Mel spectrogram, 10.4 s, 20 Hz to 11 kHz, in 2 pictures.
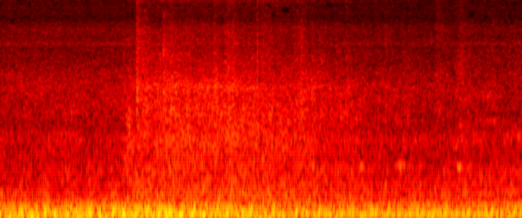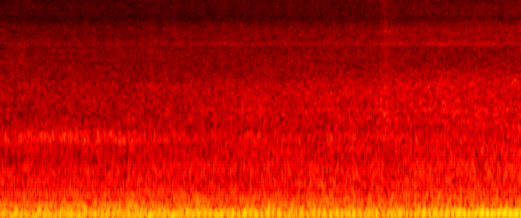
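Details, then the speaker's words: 1992 Pontiac Trans Am that had been running rich: steady low rumbling idle with scattered crackles and spits as leftover fuel burns from exhaust; catalytic converter has a hole; much smoother than before. "it sounds a thousand times better holy cow tell you that spitting out spitting out all the old fuel that was left in the exhaust"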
